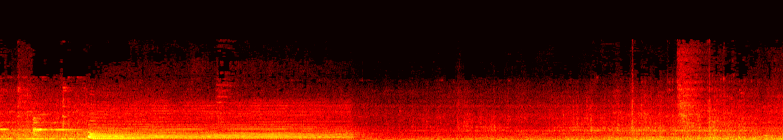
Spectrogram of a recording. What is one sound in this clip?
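A passing train rumbles and clatters on the rails close by.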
